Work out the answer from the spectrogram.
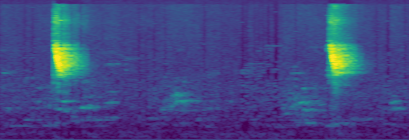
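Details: Sooty-headed bulbul, a bird described as having a rather loud voice of one or two tones: two loud, harsh, burry bursts about three seconds apart, with faint low murmuring in between.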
